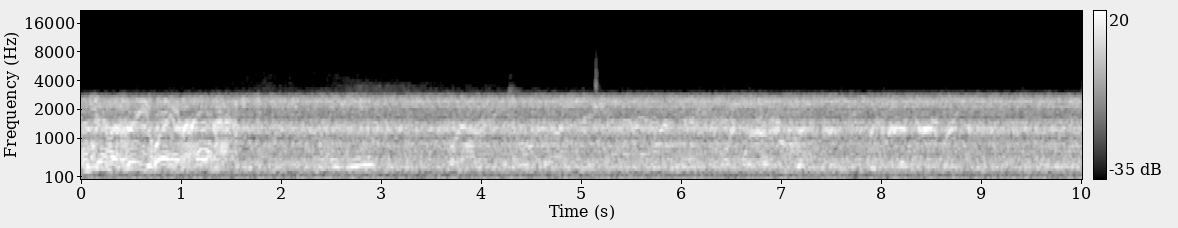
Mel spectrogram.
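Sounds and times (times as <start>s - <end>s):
radio static hiss: 0.0s - 10.0s
radio click: 4.2s - 5.4s.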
